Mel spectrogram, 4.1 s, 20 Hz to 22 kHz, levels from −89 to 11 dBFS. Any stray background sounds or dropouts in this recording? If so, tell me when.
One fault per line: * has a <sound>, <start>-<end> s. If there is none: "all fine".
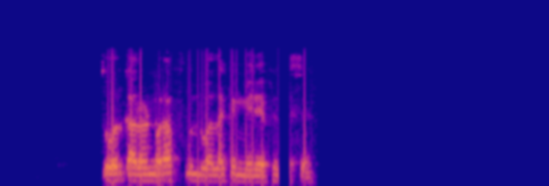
* has a dropout, 2.1-2.2 s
